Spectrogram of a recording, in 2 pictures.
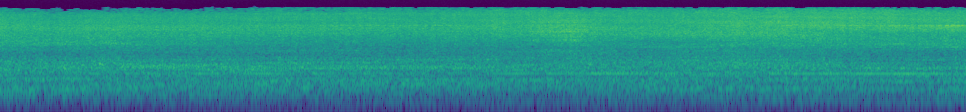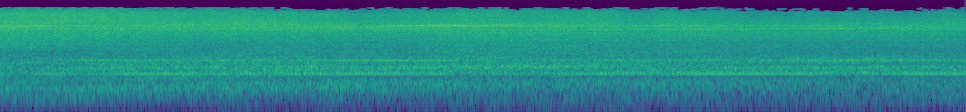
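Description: A heavy truck engine rumbles close by.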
